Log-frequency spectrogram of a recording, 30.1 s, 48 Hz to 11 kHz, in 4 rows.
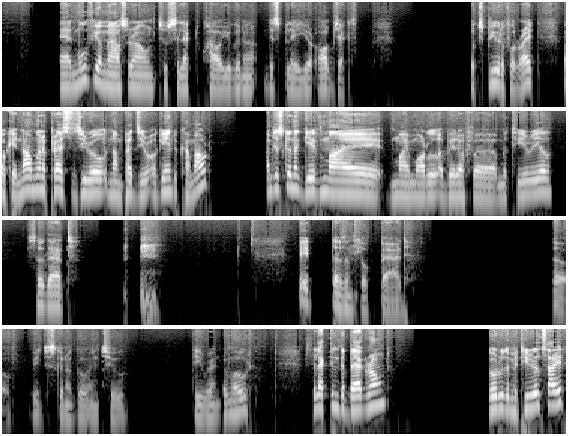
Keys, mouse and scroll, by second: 4.3-11.2 right drag, 8.8 KP_0, 11.2 click, 11.3-13.0 right drag, 13.0 click, 13.1-14.7 right drag, 14.7-17.2 drag, 15.4-17.2 middle drag, 15.4-18.0 right drag, 18.0 middle click, 18.6 right click, 19.6-27.1 drag, 27.1-30.0 right drag.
